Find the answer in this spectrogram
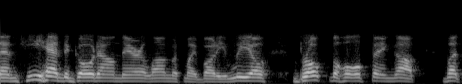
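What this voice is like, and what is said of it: Usual voice. Nothing is said of it.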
